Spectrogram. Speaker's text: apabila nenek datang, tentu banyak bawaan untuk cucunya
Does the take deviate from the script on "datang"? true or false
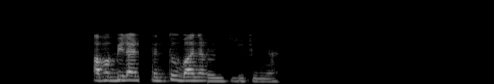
true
